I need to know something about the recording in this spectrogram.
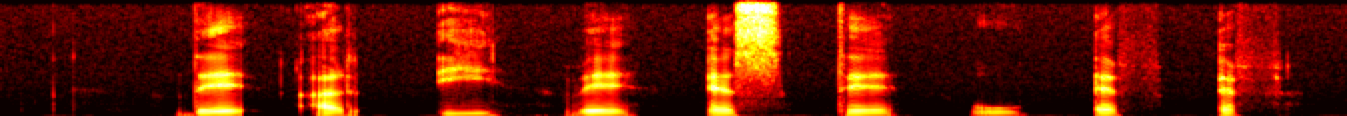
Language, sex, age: Norwegian, male, 23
